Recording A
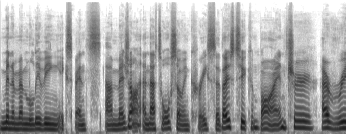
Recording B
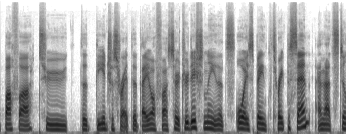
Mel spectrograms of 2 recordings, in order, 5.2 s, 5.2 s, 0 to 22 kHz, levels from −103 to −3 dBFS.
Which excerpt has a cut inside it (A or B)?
B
